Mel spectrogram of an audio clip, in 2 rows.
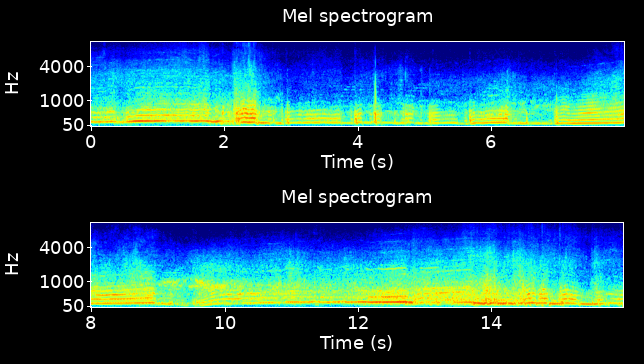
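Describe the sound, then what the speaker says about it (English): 1989 rally cars racing around the twisting Silverstone layout, with engines revving up and down through gear changes and tyres squealing, loud and close, one car after another passing. "just look at this for confident car control around the twisting layout at Silverstone"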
